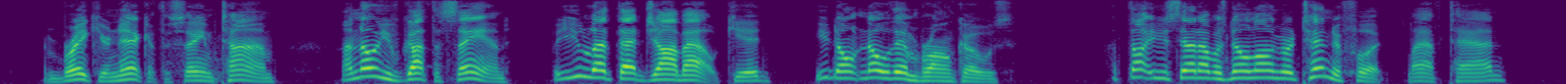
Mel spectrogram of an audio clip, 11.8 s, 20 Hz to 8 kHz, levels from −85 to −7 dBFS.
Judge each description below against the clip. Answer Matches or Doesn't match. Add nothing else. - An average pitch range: Doesn't match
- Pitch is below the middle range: Doesn't match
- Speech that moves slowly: Doesn't match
